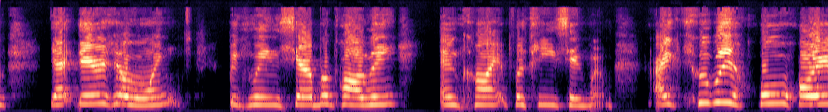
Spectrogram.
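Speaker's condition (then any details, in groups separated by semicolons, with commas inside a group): Cerebral palsy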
